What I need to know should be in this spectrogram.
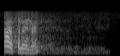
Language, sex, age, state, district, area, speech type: Tamil, male, 18-30, Tamil Nadu, Nagapattinam, urban, conversation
